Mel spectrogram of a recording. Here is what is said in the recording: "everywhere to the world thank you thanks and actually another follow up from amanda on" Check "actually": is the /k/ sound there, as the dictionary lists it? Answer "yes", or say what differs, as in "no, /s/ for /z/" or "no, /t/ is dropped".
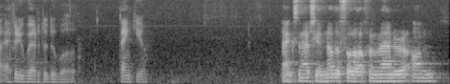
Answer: no, /k/ is dropped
